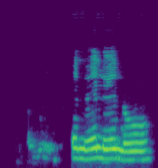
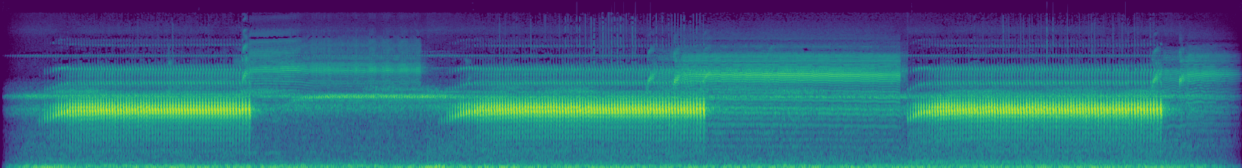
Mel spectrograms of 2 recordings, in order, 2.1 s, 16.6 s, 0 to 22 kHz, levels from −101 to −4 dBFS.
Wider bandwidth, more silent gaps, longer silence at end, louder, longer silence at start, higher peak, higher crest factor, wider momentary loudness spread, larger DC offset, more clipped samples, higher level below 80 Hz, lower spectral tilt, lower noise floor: second, 6.8 kHz vs 8.6 kHz; first, 0.83-0.93 s vs none; second, 0.1 s vs 0.35 s; second, -26 LUFS vs -12 LUFS; about the same, 0.4 s vs 0.3 s; second, -14 dBFS vs 0 dBFS; about the same, 12 dB vs 16 dB; about the same, 20 LU vs 19 LU; neither; neither; second, -84 dBFS vs -38 dBFS; first, -5 dB/octave vs -1 dB/octave; first, -47 dBFS vs -40 dBFS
